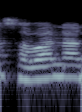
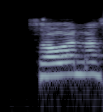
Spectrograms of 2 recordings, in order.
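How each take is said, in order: First: "sabana" leaning on the middle syllable; stress on BA of sabana. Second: "sábana" leaning on the first syllable; stress on SÁ of sábana. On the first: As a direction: hit BA in "sabana". (acento en BA de «sabana») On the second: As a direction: hit SÁ in "sábana". (acento inicial en SÁ de «sábana») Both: Shown as a demonstration. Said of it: "sábana y sabana sí".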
